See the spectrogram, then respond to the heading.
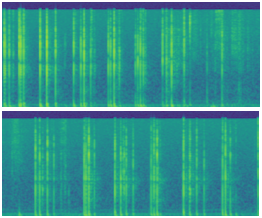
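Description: A plastic phone case is tapped and scratched with fingernails on its textured back. Many quick, dry clicks and short scratchy strokes come in irregular bursts over a low steady hum, each sound dying away almost at once.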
